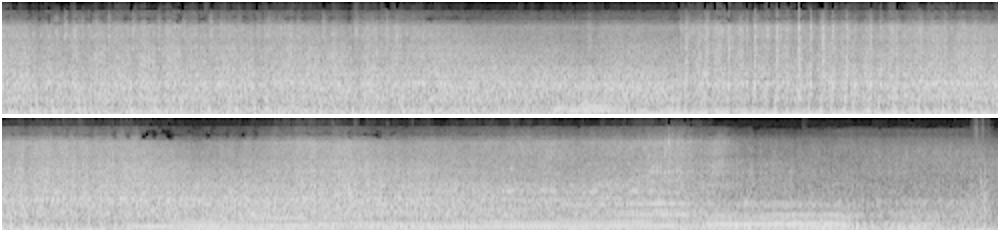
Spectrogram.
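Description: A loud car exhaust roars and revs repeatedly, pitch climbing through gears, echoing heavily inside a tunnel with a constant rumbling wash.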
